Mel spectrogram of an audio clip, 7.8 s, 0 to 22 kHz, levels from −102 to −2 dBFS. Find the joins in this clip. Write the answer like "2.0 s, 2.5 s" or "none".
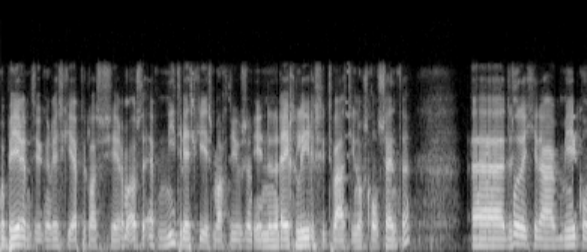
3.4 s, 4.9 s, 6.8 s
